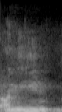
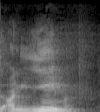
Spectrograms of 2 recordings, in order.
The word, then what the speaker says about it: aniyim: The word's not anim. The word's aniyim. The word's milira.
